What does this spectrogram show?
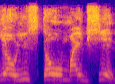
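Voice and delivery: put-on yelling. Recounting a man confronting him in a doorway in the morning, retelling a yell. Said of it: "he was yelling at me like".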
